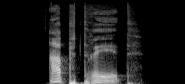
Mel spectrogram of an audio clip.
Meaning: inflection of abdrehen: 1. third-person singular dependent present 2. second-person plural dependent present
- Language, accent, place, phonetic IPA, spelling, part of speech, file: German, Germany, Berlin, [ˈapˌdʁeːt], abdreht, verb, De-abdreht.ogg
